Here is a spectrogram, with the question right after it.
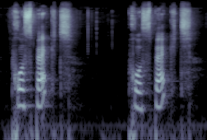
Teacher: s and p are separated and therefore do not create this shp sound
